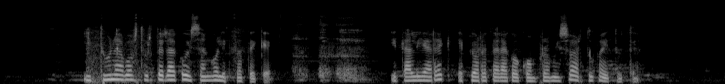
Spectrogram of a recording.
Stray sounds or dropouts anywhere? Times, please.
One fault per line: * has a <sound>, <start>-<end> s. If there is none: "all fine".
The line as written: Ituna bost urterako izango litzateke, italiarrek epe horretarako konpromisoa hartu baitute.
* has a throat clearing, 2.9-3.8 s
